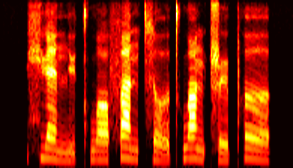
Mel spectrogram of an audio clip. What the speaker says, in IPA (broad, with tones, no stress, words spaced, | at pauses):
ɕɥɛ˥˨n̪y̰˨˩ kʰwɔ˨˦fa˥˨n t͡so̰˨˩ʊ̯t̪ʰwɑ˥˨ŋʈ͡ʂɻ̩˨˦ pʰɤ˥˨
